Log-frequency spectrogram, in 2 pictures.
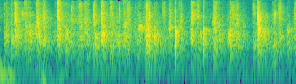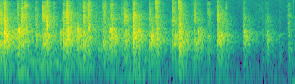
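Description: An audience applauds to welcome an author, a TV comedy writer, to a book discussion and signing. The clapping is dense and sustained, with many overlapping claps forming an even, crackling wash for the whole stretch and no voices on top.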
